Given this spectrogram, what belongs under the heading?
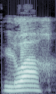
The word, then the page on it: loire: French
